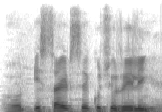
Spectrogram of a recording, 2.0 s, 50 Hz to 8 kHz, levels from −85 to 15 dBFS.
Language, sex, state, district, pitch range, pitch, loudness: Hindi, male, Bihar, Patna, 145-185 Hz, 165 Hz, -14 LUFS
